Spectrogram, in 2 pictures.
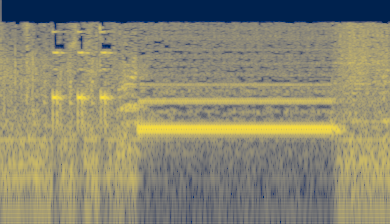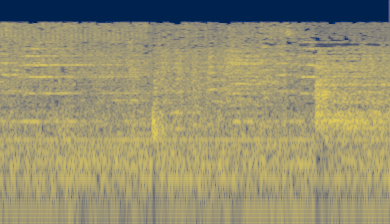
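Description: A quick series of touch-tone dialing beeps calling the White House, then a loud, steady telephone tone that holds for about two seconds before cutting off into a busy, noisy background.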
